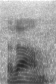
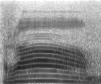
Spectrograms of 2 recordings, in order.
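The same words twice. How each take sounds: First: Said in the usual way. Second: राम with the आ held extra long; drawn-out Ram. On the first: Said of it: "एक होता है normal राम". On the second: Shown as a demonstration. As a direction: stretch the vowel in राम well past normal. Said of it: "एक कहें हम".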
